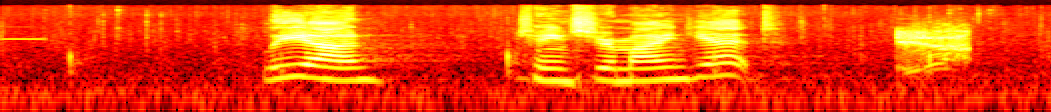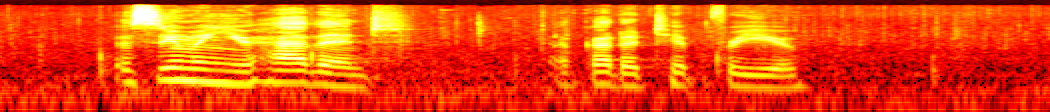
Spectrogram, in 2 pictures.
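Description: A young woman speaks calmly into a radio.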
